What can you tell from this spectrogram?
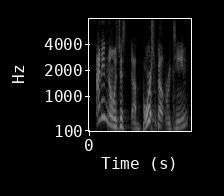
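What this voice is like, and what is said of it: Imitates another person's voice. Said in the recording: “That's a really good Will impression.”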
